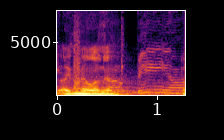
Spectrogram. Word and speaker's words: Melanin: Say it right. Melanin. Don't do that.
